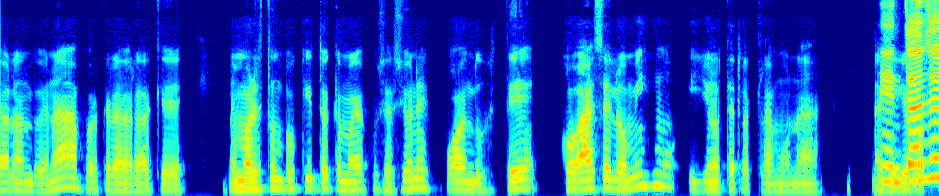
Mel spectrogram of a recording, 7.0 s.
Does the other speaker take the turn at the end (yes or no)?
yes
